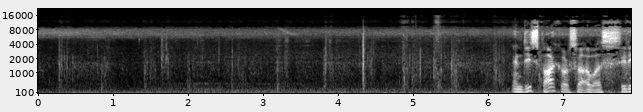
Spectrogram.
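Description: Footsteps crunch slowly on a dry dirt path outdoors.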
